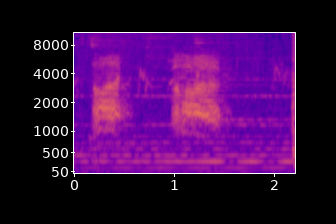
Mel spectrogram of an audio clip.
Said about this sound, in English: I have the crow. The crow speaks to me. Therefore, I am not alone.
